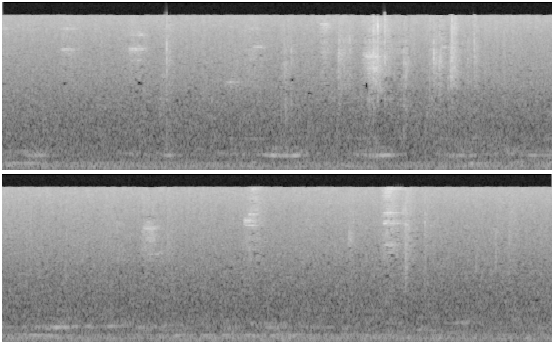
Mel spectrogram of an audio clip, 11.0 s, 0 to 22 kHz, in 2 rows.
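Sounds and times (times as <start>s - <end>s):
bird cooing low: 0.0s - 11.0s
plastic wrapping crinkling: 2.8s - 4.8s.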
